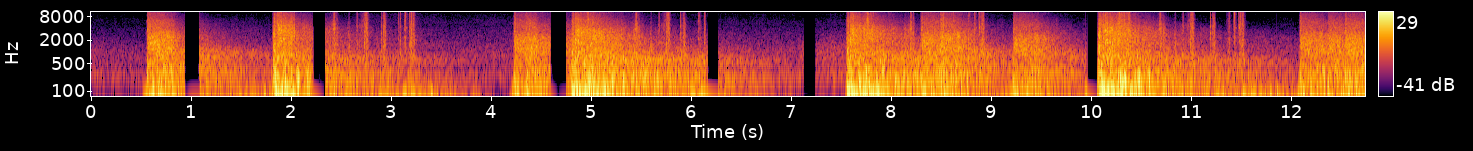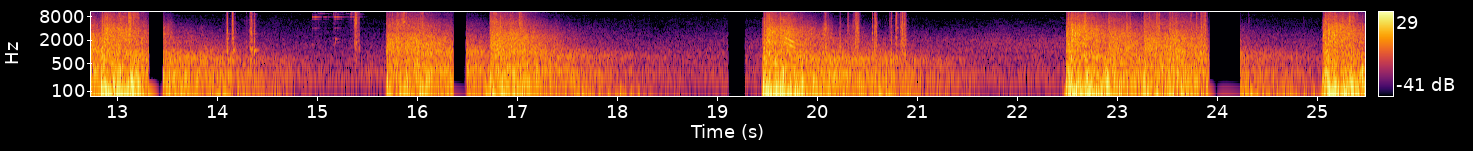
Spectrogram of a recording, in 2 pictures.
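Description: Rifle gunfire on a boot camp firing range in Medal of Honor: Pacific Assault rings out in loud, close sharp shots and rapid bursts, separated by brief silent gaps.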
